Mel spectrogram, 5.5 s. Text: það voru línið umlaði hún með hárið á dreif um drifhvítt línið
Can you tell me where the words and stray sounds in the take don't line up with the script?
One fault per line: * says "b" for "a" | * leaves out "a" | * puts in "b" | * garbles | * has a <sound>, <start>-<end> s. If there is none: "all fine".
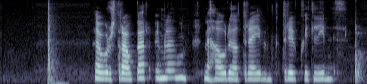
* has a thud, 0.7-1.1 s
* says "strákar" for "línið"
